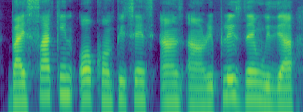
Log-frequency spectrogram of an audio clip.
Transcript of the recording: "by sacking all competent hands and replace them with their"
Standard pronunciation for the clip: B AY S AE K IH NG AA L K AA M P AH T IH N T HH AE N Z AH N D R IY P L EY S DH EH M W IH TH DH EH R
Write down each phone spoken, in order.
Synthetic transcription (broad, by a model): B AY S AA K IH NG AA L K AA M P AH T IH N T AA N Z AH N R IY P L EY S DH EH M W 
